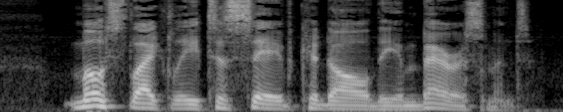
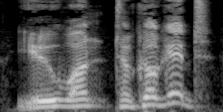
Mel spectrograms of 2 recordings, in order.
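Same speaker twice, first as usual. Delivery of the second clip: menacing question, higher and louder; 7 semitones higher, 5 dB louder than usual. A narrator's reading. Torum challenging his brother over the pan, menacing. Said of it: "Torum asked menacingly".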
